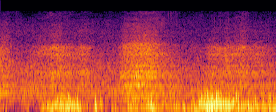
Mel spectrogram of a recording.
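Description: Faint, uneven footsteps and backpack rustle of a hiker walking on a dirt trail.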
